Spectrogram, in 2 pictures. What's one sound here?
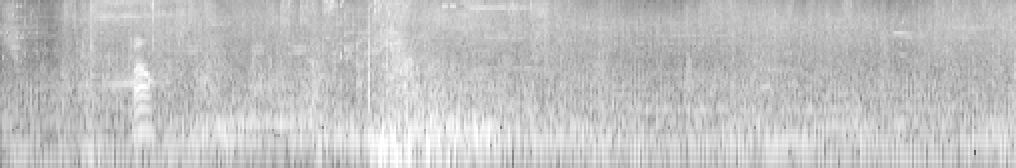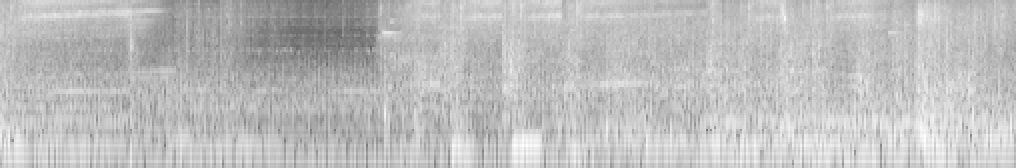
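A motorbike engine hums steadily as it rides over rough ground.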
